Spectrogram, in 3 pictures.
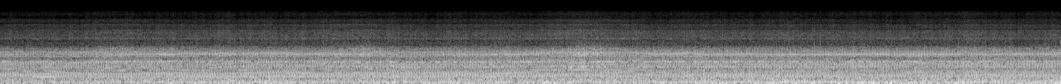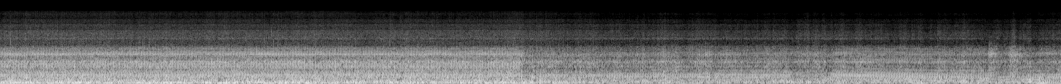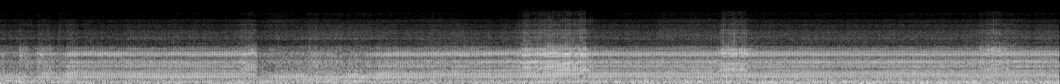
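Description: Bajaj Dominar 400's single-cylinder engine running hard at highway speed, around 140 km/h, under heavy wind rush on the camera microphone. About halfway through the engine note drops a little and wavers in pitch for several seconds, then steadies again.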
